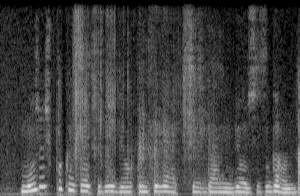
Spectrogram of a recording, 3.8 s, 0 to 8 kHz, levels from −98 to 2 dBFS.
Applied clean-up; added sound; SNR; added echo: neural mask model RNNoise.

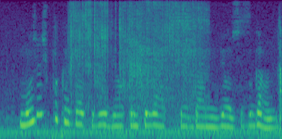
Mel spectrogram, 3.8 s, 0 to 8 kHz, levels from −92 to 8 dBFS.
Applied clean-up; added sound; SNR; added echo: none; Tearing; 11 dB; none.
